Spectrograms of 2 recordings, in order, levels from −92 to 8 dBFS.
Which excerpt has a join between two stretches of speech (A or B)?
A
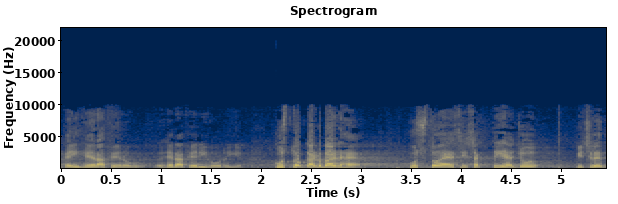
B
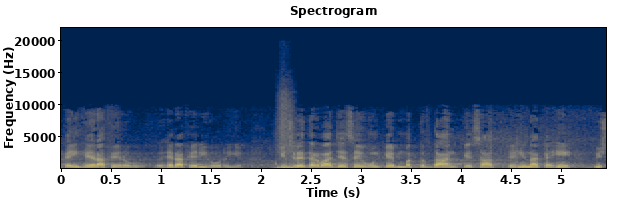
B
